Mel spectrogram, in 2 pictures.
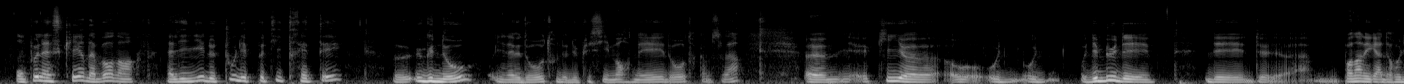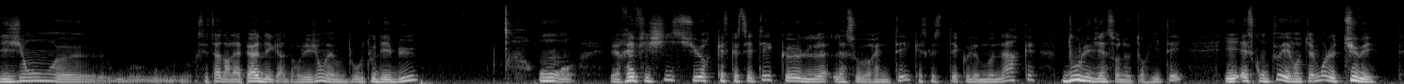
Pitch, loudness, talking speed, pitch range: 130 Hz, -25 LUFS, 170 wpm, 115-160 Hz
